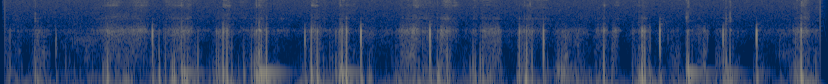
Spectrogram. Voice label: Hand Superlux PRA D

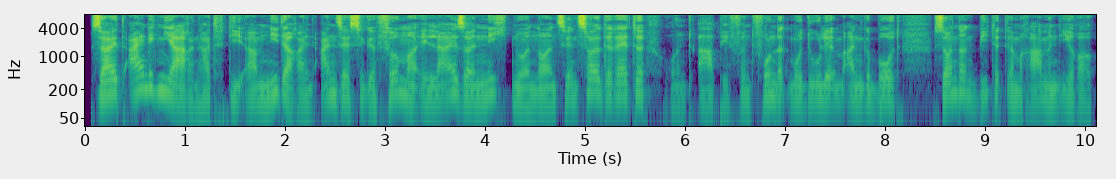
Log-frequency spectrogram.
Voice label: Rode Broadcaster; Steinberg IXO22

